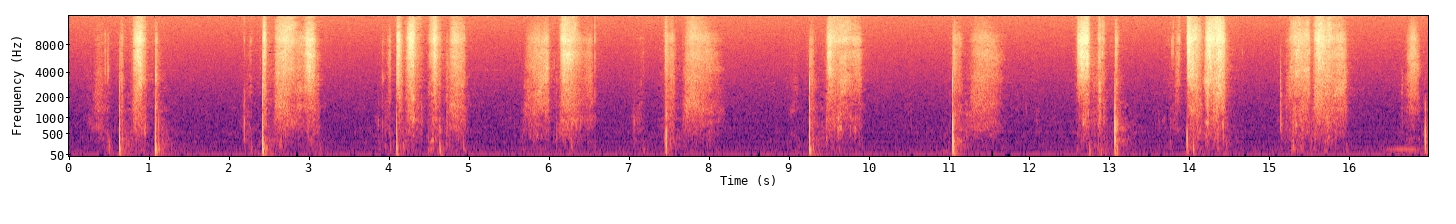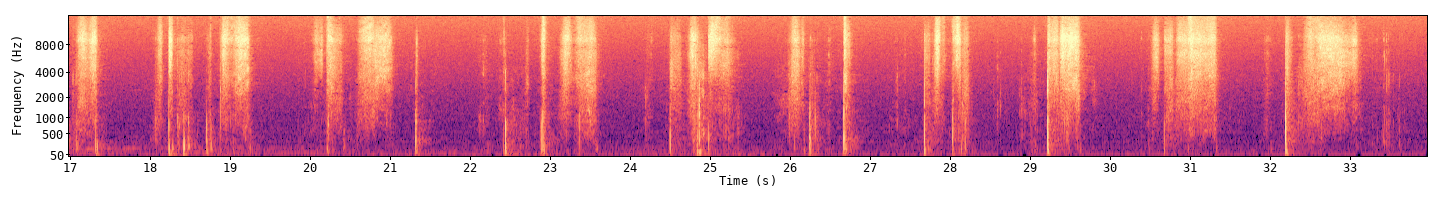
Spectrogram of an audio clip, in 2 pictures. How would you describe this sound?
Footsteps, Tile, Male Tennis Shoes, Scuffs
Tennis shoes on tile, scuffcs
scuffs, footsteps, tennis, male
